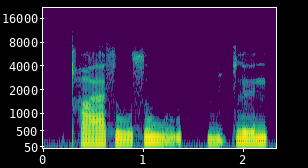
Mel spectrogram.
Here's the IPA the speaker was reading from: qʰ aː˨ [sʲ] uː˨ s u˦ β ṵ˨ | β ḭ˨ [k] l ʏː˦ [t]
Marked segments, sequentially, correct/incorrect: incorrect: s, correct, incorrect: n

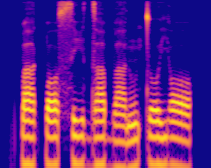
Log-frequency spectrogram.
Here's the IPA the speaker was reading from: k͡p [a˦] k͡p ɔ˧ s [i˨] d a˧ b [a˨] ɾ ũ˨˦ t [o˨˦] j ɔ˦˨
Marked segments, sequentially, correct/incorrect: incorrect: a˧, incorrect: i˧, correct, incorrect: o˦

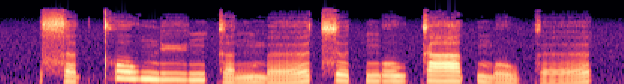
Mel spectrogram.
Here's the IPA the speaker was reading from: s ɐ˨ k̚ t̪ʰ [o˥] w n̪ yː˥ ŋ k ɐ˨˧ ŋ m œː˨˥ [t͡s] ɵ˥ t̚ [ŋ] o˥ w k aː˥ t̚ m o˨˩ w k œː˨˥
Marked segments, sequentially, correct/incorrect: correct, correct, correct

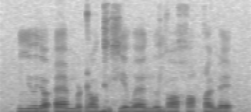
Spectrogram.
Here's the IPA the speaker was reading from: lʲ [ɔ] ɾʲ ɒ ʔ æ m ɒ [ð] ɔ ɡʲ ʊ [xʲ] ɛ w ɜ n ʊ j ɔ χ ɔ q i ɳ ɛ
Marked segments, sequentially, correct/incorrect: incorrect: ʊ, incorrect: ɖ, correct

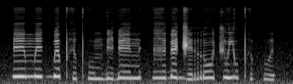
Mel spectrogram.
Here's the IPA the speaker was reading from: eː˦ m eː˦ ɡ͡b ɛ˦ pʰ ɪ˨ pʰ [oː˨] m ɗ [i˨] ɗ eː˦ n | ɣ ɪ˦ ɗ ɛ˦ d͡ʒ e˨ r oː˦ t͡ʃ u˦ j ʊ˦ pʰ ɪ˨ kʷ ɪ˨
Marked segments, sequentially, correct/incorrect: incorrect: uː˨, correct

